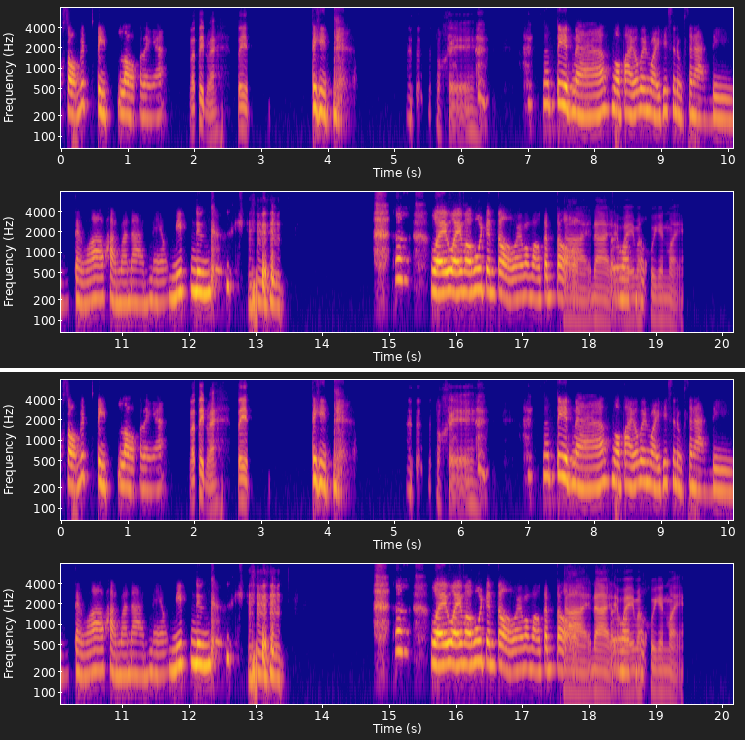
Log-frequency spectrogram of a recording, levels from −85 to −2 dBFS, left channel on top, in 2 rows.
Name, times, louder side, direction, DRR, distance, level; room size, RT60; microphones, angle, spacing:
voice 1, 0.0-1.5 3.8-4.3 6.2-6.4 7.0-12.6 13.1-13.2 14.8-17.9 18.3-18.9, equal, ahead, 0.3 m, -21 dB
voice 2, 1.9-2.8 5.2-5.3 5.6-6.3 12.9-13.4 17.6-19.4, right 4 dB, 45° right, 1.5 m, -29 dB
head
